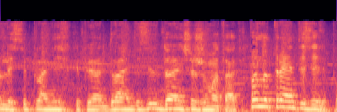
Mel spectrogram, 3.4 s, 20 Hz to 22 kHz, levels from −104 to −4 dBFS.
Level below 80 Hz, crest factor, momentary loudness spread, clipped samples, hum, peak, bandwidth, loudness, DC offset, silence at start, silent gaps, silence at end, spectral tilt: -32 dBFS; 12 dB; 3 LU; under 0.1%; none; 0 dBFS; 10 kHz; -13 LUFS; under 0.1%; 0 s; none; 0 s; -6 dB/octave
